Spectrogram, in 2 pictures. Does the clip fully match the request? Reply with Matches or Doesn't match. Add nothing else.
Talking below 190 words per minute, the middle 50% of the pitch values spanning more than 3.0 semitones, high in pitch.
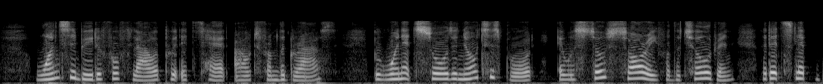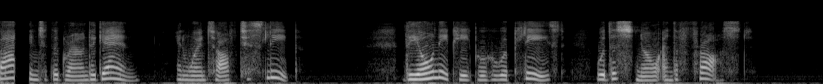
Matches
